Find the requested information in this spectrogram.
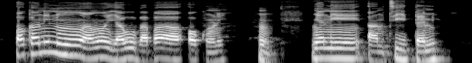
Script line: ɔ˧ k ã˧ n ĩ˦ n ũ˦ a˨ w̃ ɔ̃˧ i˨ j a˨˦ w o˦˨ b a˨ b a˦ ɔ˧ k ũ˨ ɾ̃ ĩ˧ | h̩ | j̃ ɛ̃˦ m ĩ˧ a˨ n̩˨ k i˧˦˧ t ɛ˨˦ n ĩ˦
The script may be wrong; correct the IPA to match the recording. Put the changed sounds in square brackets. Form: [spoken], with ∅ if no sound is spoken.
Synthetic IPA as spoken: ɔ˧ k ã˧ n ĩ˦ n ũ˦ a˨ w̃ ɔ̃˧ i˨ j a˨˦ w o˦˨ b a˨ b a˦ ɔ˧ k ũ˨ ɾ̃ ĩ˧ | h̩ | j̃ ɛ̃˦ [n] ĩ˧ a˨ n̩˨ [t] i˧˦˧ t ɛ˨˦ [m] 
